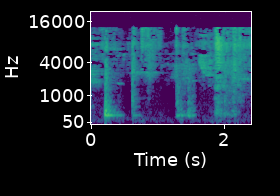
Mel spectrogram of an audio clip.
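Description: A small child's short non-word vocal sounds, about four in quick succession, while playing with water at a bucket.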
